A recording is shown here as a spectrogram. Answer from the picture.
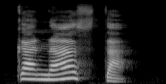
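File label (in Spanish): "CANASTA", Spanish, female; AppLenguaje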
